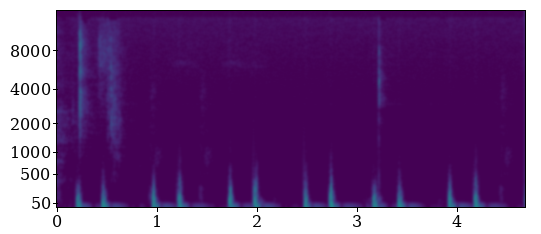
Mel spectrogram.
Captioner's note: heart beats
